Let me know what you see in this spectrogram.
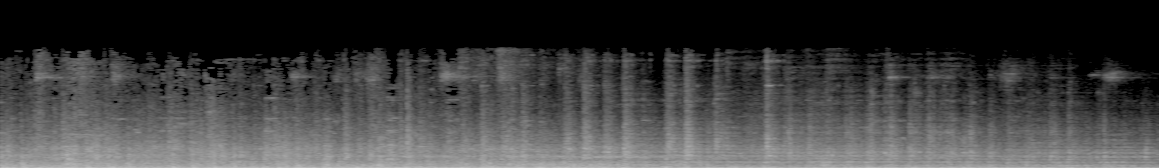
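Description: Loaded covered-hopper freight wagons rolling past, with steel wheels clattering over the rail joints in repeated clicks over a steady rumble. The guard's brake van passes last, and the sound eases slightly near the end as the train moves away.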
